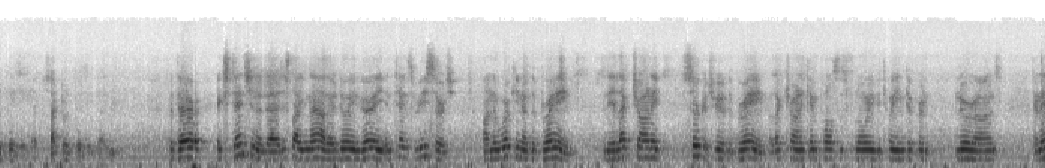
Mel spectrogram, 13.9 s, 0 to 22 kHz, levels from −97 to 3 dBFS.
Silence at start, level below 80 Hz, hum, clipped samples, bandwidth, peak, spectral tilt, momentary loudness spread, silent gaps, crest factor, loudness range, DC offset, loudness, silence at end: 0 s; -44 dBFS; none; under 0.1%; 7.2 kHz; -8 dBFS; -7 dB/octave; 16 LU; none; 16 dB; 3 LU; under 0.1%; -23 LUFS; 0 s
